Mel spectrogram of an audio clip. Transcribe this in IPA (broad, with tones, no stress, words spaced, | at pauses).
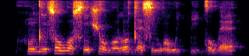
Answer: hũ˧dĩ˧so˦wo˦˨ sĩ˨˦ʃo˦˨ wo˧lo˦ dɛ˦˨si˧wɔ̃˨ wi˨k͡pi˨˦ɡo˦˨ wɛ˨˦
